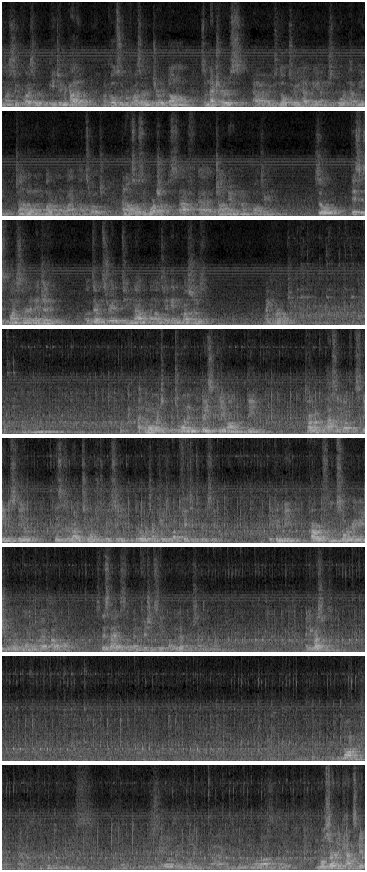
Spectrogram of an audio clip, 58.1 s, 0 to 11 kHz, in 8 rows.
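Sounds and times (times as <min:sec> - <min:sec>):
engine mechanical whir: 0:13.1 - 0:58.0
hum rising in pitch: 0:20.2 - 0:25.1.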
